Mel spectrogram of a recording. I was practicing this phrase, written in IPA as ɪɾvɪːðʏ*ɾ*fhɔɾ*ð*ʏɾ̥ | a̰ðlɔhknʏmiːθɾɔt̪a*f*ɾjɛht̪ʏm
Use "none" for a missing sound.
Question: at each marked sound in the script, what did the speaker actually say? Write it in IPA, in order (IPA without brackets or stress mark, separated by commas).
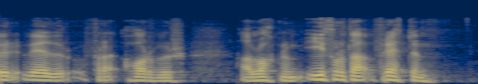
ɾ, v, f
